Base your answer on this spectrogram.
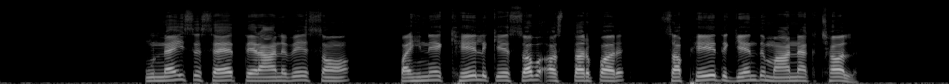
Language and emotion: Maithili, neutral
